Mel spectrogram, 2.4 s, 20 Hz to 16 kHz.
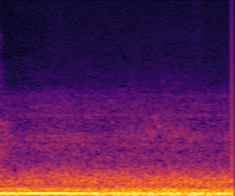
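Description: A Kawasaki ZZR 1100 motorcycle rides along a highway skyway, its engine a steady, loud, close low rumble with little change in pitch and no talking.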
